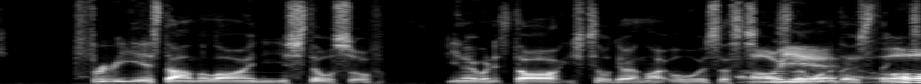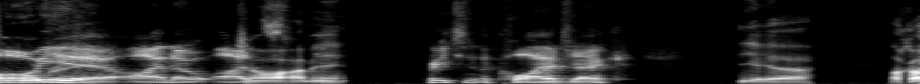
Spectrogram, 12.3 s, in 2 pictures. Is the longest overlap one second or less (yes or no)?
no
